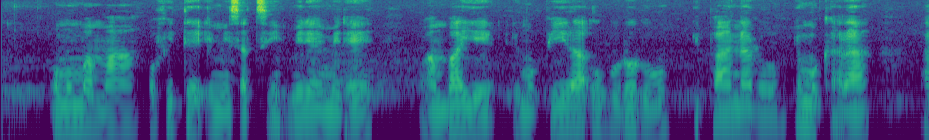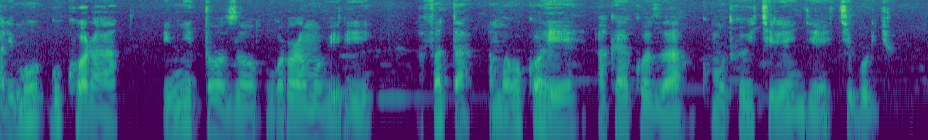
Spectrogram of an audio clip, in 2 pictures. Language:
Kinyarwanda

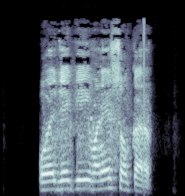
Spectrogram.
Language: Sindhi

